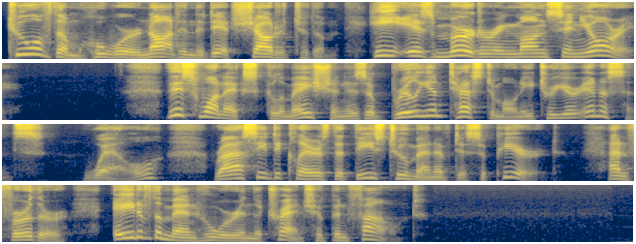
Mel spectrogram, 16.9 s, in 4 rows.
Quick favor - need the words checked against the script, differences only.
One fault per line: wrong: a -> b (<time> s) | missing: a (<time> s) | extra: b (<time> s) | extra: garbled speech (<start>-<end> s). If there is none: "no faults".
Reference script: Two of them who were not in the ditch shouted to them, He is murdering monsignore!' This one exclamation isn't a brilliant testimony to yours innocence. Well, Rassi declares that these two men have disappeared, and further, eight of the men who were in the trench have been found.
wrong: isn't -> is (6.5 s)
wrong: yours -> your (7.9 s)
